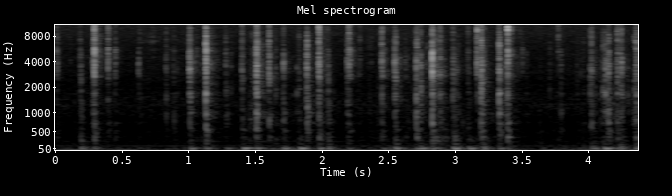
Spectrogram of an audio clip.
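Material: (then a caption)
Plastic. Fingertips type rapidly on a mint-green YUNZII Actto B303 retro typewriter-style Bluetooth mechanical keyboard with round plastic keycaps and a hollow plastic case, with a tablet resting in its stand. The result is a quick, uneven stream of short, bright plastic clacks over a low, hollow thump, each tap dying away almost instantly.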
